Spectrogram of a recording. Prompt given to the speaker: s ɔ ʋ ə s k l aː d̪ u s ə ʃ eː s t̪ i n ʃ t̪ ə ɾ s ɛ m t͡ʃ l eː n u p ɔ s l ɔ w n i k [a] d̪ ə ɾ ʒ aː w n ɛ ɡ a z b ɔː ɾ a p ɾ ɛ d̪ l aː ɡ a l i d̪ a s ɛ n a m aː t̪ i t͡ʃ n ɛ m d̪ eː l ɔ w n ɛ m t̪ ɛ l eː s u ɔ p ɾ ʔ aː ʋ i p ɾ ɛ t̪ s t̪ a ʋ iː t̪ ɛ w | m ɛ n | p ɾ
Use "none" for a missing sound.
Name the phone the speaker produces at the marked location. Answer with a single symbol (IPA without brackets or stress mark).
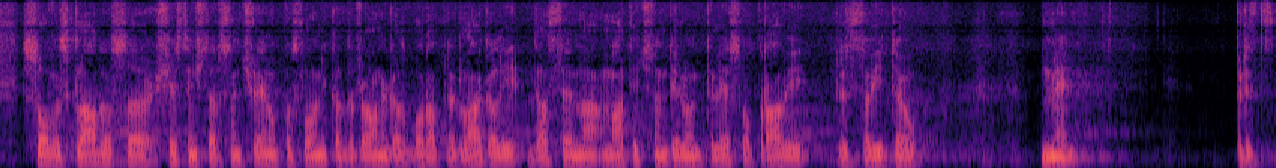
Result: a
